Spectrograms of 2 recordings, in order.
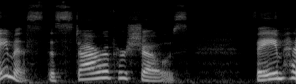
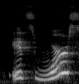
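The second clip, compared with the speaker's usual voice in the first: high, loud alarmed cry; 6 semitones higher, 6 dB louder than usual. Acted. Teacher crying out to the principal in alarm. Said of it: "cried Miss Sneecher".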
